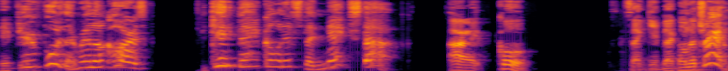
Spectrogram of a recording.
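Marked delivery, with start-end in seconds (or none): 0.0-4.0 acted, very high-pitched, shrill hollered yell. Retelling a tram trip, a stranger yells at riders: imitating a man screaming. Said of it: "And this dude's like".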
